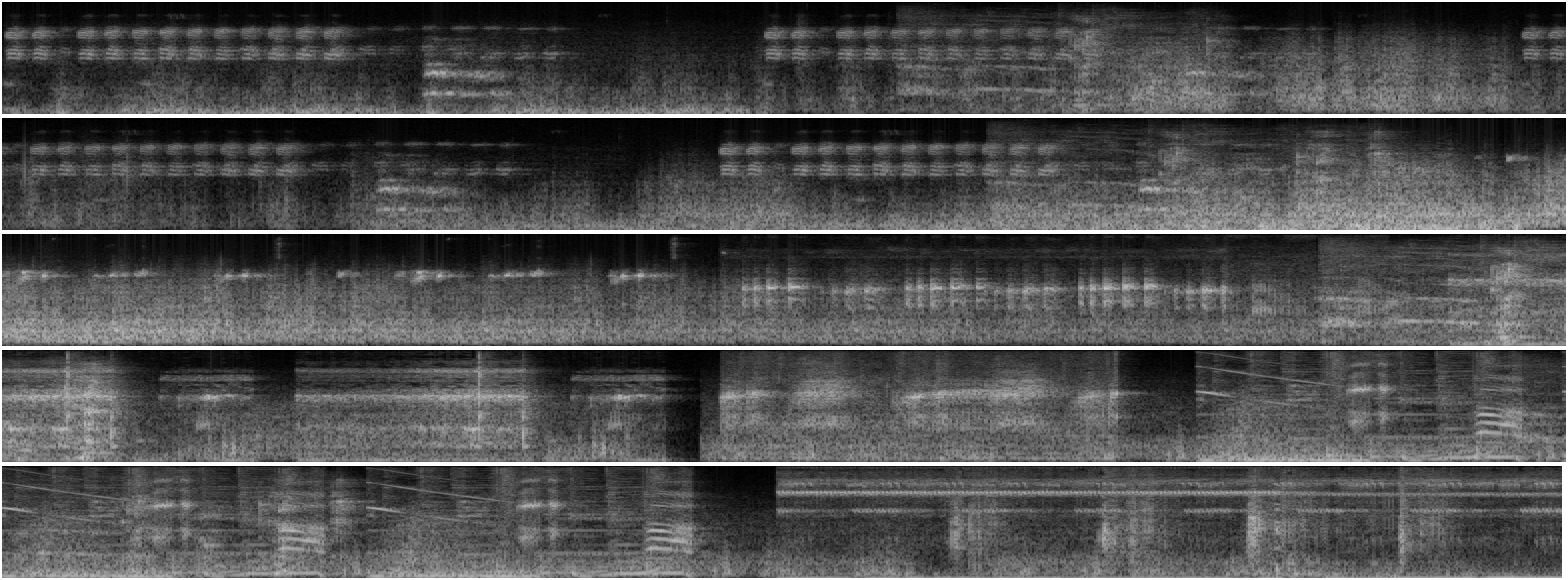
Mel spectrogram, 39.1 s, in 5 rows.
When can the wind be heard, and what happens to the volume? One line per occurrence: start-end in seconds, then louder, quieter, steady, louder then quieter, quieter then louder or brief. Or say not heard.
0.0-39.0 louder then quieter.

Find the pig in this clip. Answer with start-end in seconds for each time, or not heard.
4.5-6.2, 12.7-14.8, 22.2-23.9, 31.0-33.0.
